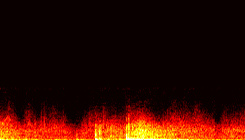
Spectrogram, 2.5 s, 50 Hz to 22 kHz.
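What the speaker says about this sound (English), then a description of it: "while the rockets resound in the background" Rockets and fireworks go off at a baseball stadium during a 1948 World Series game, two muffled booms landing a moment apart and then a sustained rumbling roar over a noisy crowd.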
